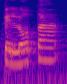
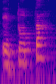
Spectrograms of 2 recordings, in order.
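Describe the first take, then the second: First: The word starts with a P sound. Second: The P is dropped and L becomes T. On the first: The speaker calls it right. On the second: The speaker calls it wrong.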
